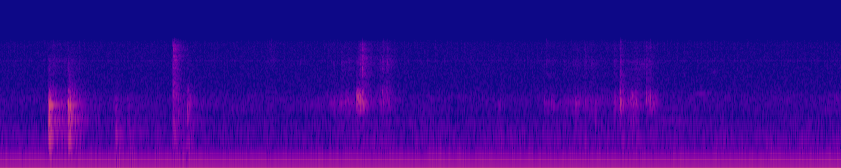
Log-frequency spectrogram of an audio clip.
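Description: A few light knocks and clicks from handling kitchen items and a plastic bottle: two close together about half a second in, then three more spread over the next six seconds, over a steady low hiss.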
